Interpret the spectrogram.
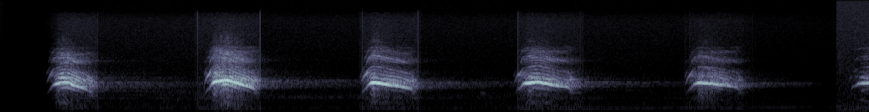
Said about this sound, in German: Nein, das ist nicht der Ruf einer seltenen Vogelart. So klingt der Luchs. Die Raubkatze soll bald wieder durch eines der größten Waldgebiete Deutschlands streifen, den Pfälzer Wald.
